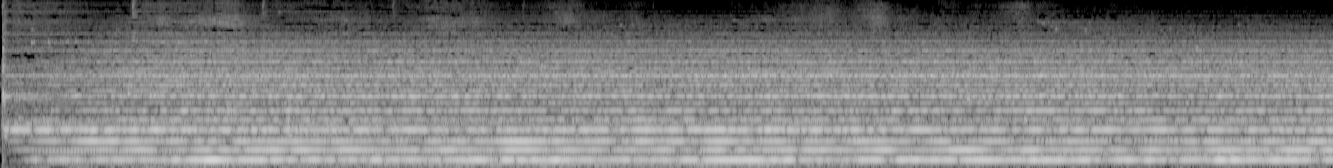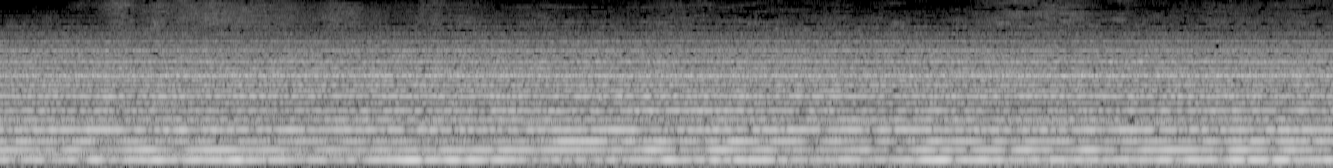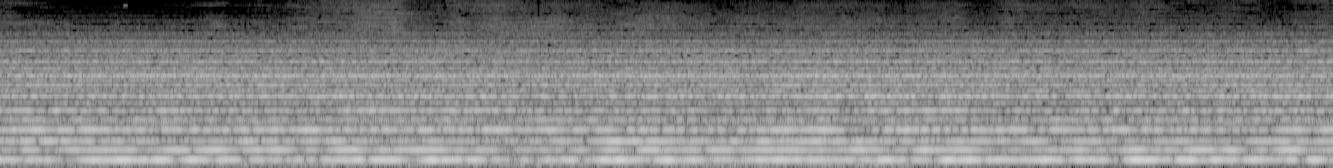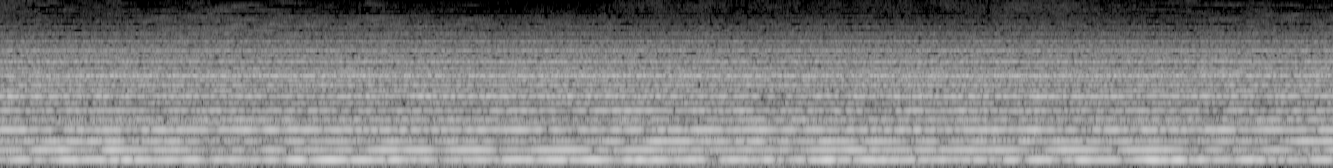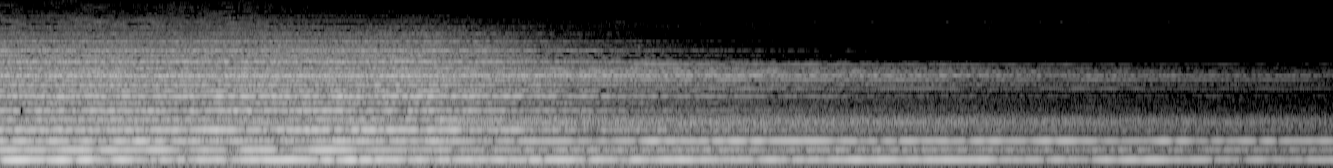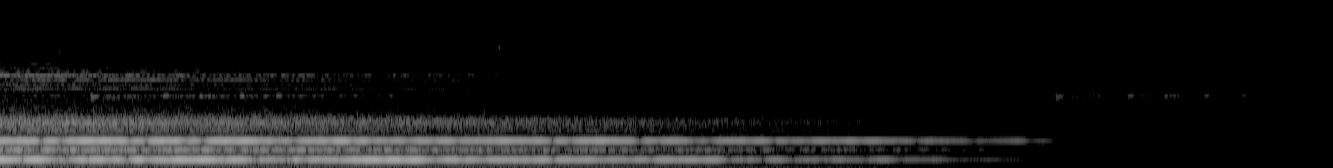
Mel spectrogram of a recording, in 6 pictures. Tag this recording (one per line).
organ
pad
drone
